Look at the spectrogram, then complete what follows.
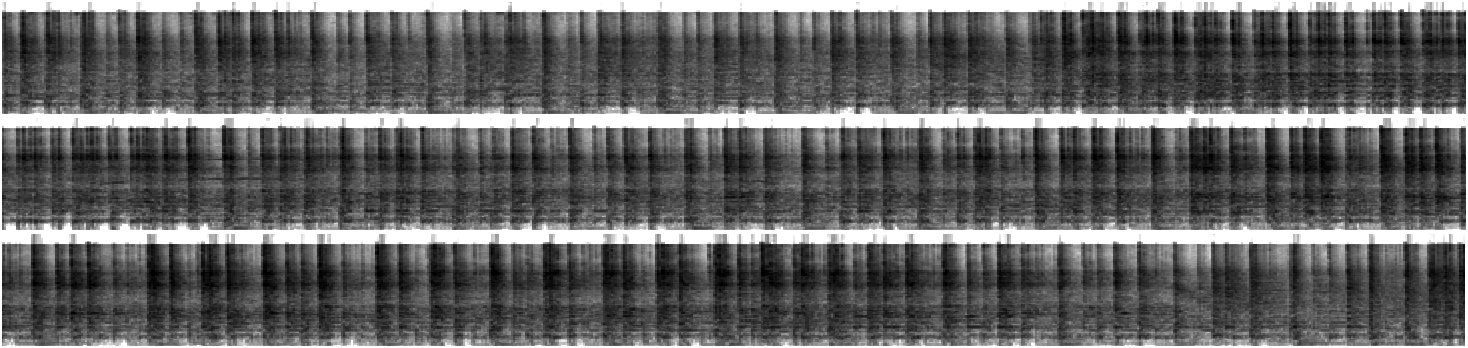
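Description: Loud, fast drumming: rapid drum strokes running on without a break, with a steady held tone underneath.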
